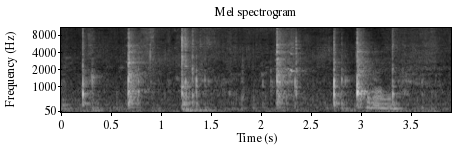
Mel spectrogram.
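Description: A spoon scrapes and knocks against a pan while sweet bobbattlu flatbread filling is stirred, six distinct close clanks at a steady rhythm, each trailing into a soft scrape.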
